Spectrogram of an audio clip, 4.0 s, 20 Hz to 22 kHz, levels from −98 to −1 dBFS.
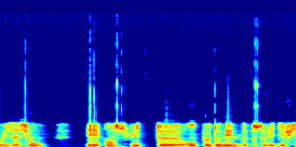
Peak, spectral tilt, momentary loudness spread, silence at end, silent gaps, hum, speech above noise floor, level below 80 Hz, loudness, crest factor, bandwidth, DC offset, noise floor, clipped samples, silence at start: -2 dBFS; -4.5 dB/octave; 6 LU; 0 s; none; none; 34 dB; -54 dBFS; -16 LUFS; 16 dB; 10.5 kHz; under 0.1%; -51 dBFS; under 0.1%; 0 s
